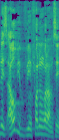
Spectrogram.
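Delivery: quick, rattled-off speech.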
